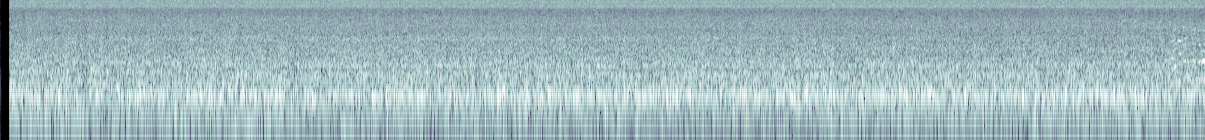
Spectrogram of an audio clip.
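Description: Steady rushing of a rocky mountain stream, running evenly throughout.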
